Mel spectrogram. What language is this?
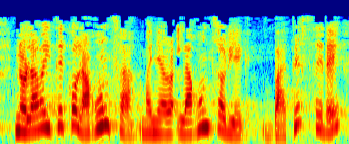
Basque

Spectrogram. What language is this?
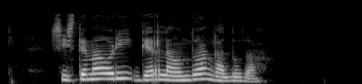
Basque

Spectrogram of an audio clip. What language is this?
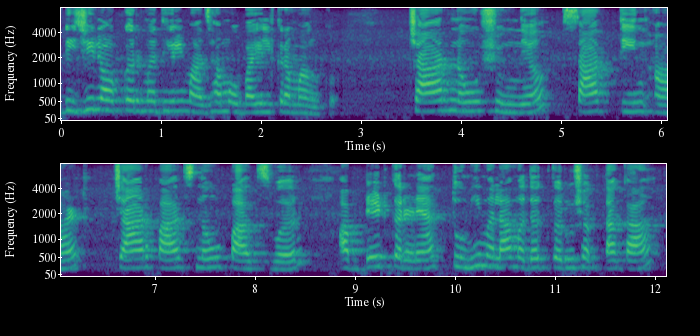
Marathi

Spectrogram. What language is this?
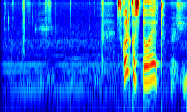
Russian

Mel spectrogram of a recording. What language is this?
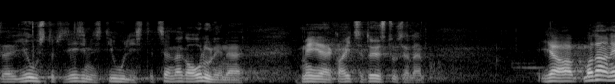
Estonian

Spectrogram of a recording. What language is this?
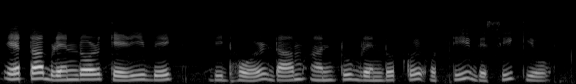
Assamese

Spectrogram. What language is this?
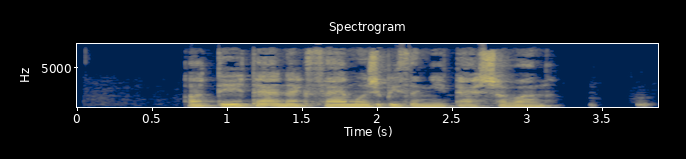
Hungarian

